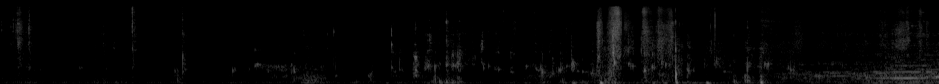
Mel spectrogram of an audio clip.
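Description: A dog chewing and crunching a treat at close range, with irregular crunches and clicks, the loudest about six seconds in.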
